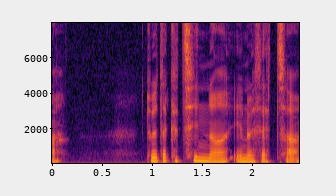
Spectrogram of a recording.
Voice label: "cytuno", Welsh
